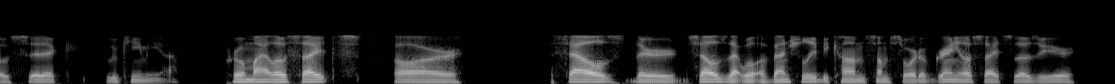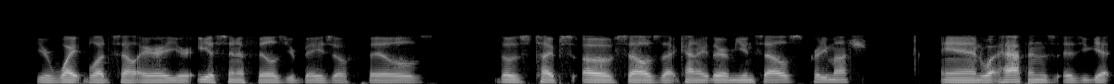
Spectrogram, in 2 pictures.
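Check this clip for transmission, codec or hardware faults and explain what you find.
Nothing here sounds wrong, just speech as it comes across a narrowband call path with nothing above about 4 kHz, which fits ordinary G.711 A-law telephony.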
